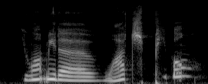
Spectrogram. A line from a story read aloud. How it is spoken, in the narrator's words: He laughed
